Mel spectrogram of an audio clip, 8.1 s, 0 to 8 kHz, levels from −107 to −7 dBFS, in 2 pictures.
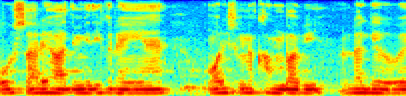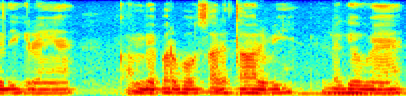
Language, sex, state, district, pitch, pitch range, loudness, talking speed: Hindi, male, Uttar Pradesh, Shamli, 115 Hz, 110-115 Hz, -17 LUFS, 175 wpm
